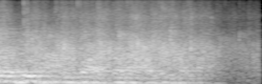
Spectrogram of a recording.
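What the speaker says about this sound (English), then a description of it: "give her a huge round of applause for" A mentalist's stage show audience gives a huge round of applause for a volunteer, a dense wash of clapping mixed with cheering voices that holds steady, then thins and fades near the end.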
